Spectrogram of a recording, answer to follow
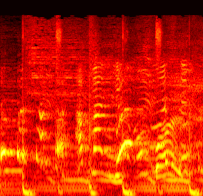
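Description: High children's voices chattering excitedly over background music with a steady beat.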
